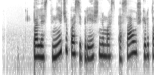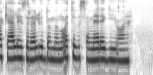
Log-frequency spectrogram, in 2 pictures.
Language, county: Lithuanian, Šiauliai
